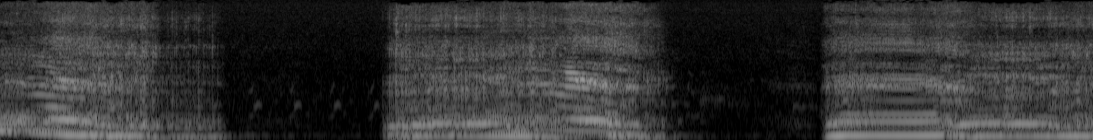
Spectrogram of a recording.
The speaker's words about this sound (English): And people pay tens of thousands of dollars to go to Africa and actually see it. See a pride of lions roar.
